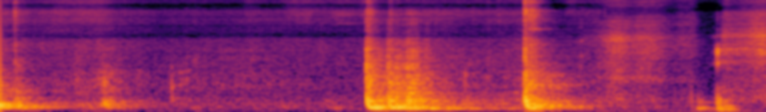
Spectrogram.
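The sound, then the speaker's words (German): A braille typewriter is unpacked and set down in the Startbraille Typewriter Simulator software: light rustling and small knocks, then two heavy wooden thumps and a final clunk as the machine lands on the table. “Jetzt wird die Punktschriftmaschine ausgepackt und auf den Tisch gestellt.”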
